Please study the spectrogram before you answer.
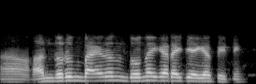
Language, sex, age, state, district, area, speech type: Marathi, male, 18-30, Maharashtra, Nagpur, rural, conversation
